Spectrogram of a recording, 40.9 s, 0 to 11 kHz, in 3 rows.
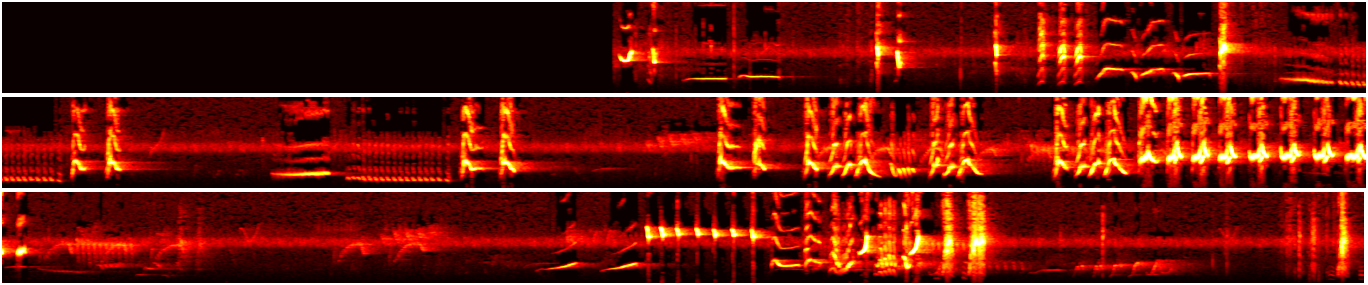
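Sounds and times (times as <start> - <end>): bird singing whistles and chatter: 6.2 - 8.0, 20.8 - 27.6, 32.6 - 39.0.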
